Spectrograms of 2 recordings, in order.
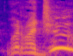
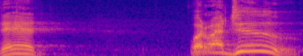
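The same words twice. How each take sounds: First: Higher and louder, rising at the end; desperate repeat. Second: Retold desperate plea. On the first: Retold or imitated. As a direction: ask again, more frantic and pleading, voice climbing on do. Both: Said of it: "I'm kinda desperate".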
